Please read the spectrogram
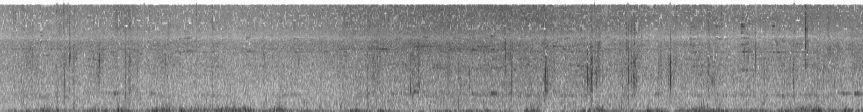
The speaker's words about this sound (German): dann hört man diese wunderbaren Kuhglocken. Es gibt Wasserfälle. Also die Geräuschkulisse dort ist wirklich einmalig.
